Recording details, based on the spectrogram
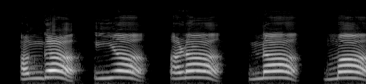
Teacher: प्रत्येक वर्ग का जो पंचम वर्ण है, उनके उच्चारण में श्वास जो है मुंह के साथ साथ थोड़ा मोड़ा नाक से भी निकलता है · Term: नासिक्य व्यंजन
